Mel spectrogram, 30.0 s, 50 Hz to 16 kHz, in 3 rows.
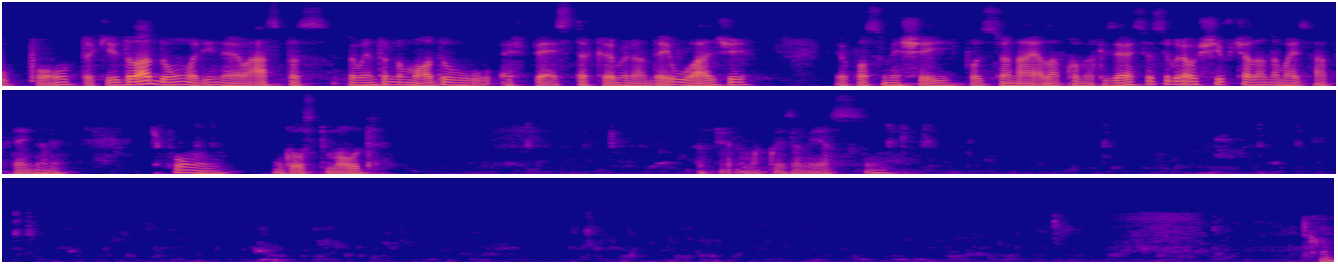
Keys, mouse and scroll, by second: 27.0 click, 27.7 KP_1, 27.9 KP_Decimal, 28.8 shift+middle click, 29.1 scroll up 4, 29.7 ctrl+Tab, 29.7 scroll up 1.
